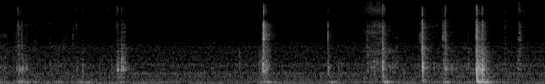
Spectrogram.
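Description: Scissors cut paper for an accordion flipbook in a series of sharp, irregular snips and clicks, close and fairly quiet, with faint background hiss between them.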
